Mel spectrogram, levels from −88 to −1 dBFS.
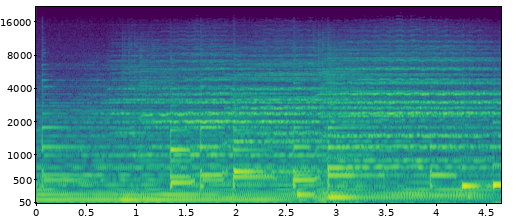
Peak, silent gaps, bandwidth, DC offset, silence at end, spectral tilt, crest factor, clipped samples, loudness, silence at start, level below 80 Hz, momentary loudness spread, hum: -2 dBFS; none; 15 kHz; under 0.1%; 0 s; -5 dB/octave; 14 dB; under 0.1%; -15 LUFS; 0 s; -42 dBFS; 6 LU; none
